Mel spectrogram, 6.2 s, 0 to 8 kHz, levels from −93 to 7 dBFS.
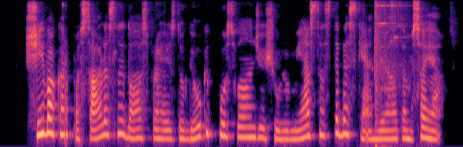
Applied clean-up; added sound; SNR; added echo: none; Keys jangling; 15 dB; none.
